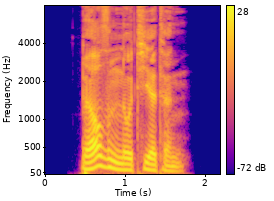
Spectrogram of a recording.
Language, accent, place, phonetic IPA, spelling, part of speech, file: German, Germany, Berlin, [ˈbœʁzn̩noˌtiːɐ̯tən], börsennotierten, adjective, De-börsennotierten.ogg
- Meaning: inflection of börsennotiert: 1. strong genitive masculine/neuter singular 2. weak/mixed genitive/dative all-gender singular 3. strong/weak/mixed accusative masculine singular 4. strong dative plural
